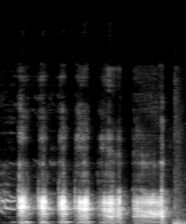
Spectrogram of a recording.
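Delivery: high, airless laugh; high breathless laugh. Real, not acted. Laugh after hype rant.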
